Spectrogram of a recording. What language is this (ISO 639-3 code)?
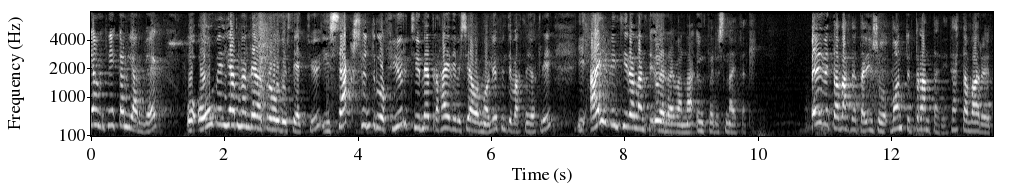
isl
